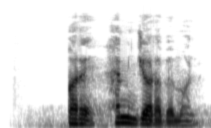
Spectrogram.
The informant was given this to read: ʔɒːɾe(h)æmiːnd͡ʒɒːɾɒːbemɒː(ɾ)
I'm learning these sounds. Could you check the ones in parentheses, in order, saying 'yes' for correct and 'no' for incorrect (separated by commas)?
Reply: yes, no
